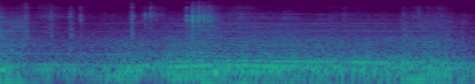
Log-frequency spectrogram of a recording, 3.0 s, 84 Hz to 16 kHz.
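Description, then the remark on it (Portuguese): The V8 engine of an armored Mercedes AMG car accelerates, heard with the roof closed, with a deep, steady roar that swells and climbs slightly in pitch, staying loud throughout with a rough, throaty rumble and no voices. “Detalhe, carro é blindado, nós estamos com o teto, tô com o teto fechado, vocês ainda conseguem ouvir a brutalidade desse V8.”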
